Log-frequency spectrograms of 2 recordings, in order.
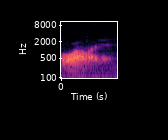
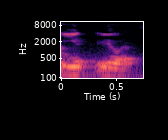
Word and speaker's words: Euler: Yeah, it's actually pronounced Euler. Yeah, I did too first, and then finally I saw a phonetic thing of it. It's like, oh, it's Euler. It's not Euler.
